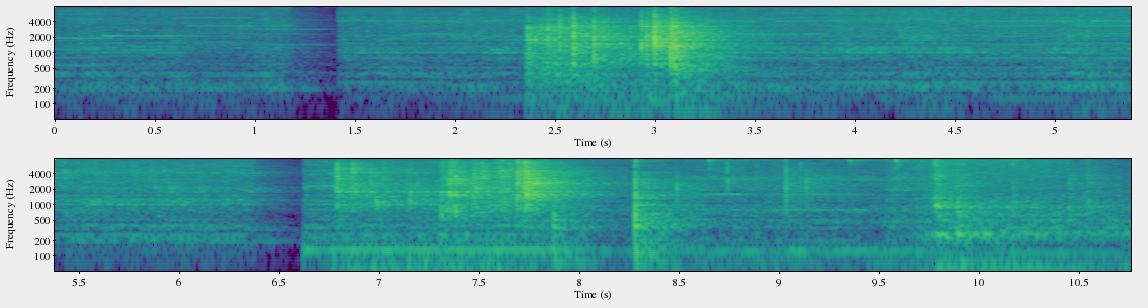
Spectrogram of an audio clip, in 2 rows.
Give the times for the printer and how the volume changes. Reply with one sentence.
You can hear the printer from 0.0 to 10.7 s, getting louder.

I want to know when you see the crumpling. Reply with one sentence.
You can hear the crumpling from 2.4 to 3.2 s and from 6.8 to 7.8 s.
